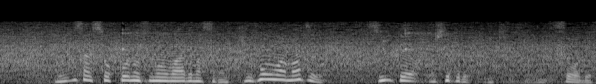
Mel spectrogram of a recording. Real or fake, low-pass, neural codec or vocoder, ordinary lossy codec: fake; none; codec, 16 kHz, 8 kbps, FreqCodec, larger model; none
